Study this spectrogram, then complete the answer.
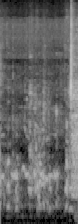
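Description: Laying hens newly started on layer feed give a short burst of close clucking, ending in a sharper squawk.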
